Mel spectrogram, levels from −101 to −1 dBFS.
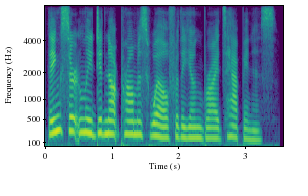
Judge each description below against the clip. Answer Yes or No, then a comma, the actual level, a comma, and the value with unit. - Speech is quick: No, average, 185 wpm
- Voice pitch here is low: No, high, 200 Hz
